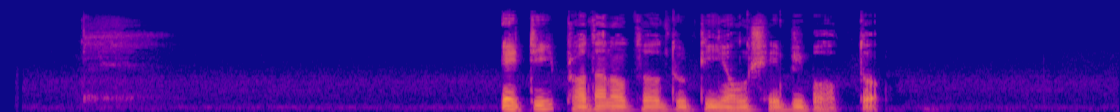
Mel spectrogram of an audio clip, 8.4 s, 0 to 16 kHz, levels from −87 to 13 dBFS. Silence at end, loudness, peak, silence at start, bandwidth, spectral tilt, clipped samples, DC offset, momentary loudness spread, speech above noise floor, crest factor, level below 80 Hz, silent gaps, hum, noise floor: 1.85 s; -25 LUFS; -4 dBFS; 0.65 s; 10.5 kHz; -6 dB/octave; under 0.1%; under 0.1%; 23 LU; 43 dB; 26 dB; -52 dBFS; none; none; -67 dBFS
